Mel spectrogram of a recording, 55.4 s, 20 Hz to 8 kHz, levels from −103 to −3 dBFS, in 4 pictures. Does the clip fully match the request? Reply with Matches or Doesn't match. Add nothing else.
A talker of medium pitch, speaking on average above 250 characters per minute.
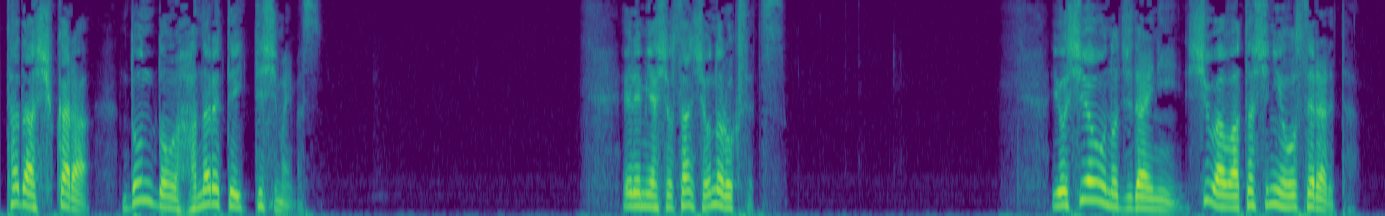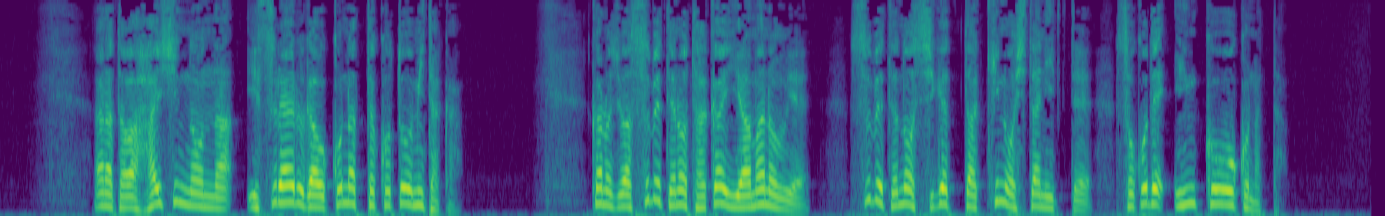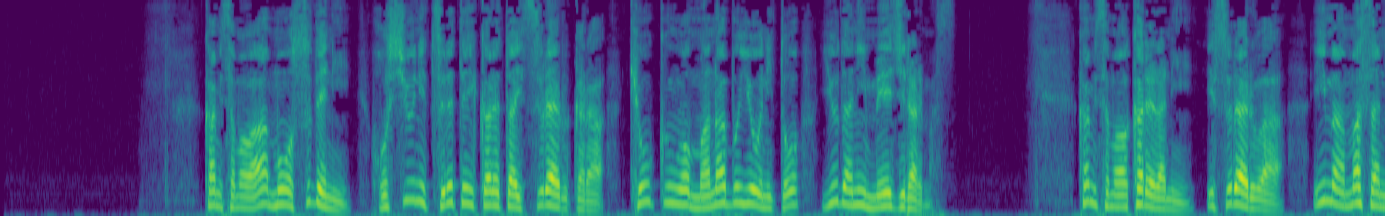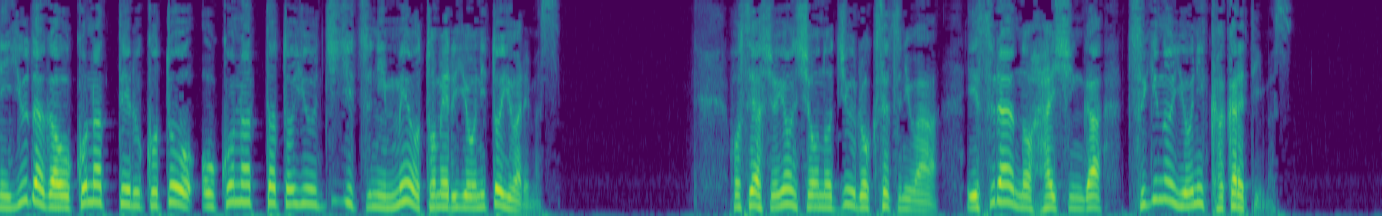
Doesn't match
